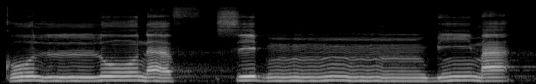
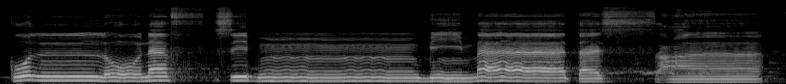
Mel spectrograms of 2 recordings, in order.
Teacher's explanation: Yang tadinya nafsin bima menjadi nafsim bima. Baca samar dan dengung 2 ketukan. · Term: hukum iklab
